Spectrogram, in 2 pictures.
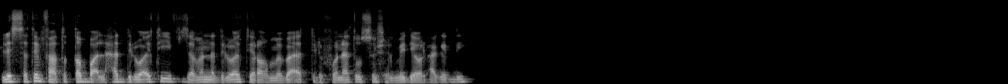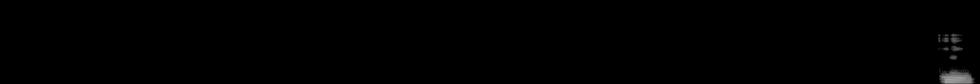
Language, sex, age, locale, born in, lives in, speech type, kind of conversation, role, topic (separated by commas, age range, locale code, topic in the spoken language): Arabic, male, 20-24, ar-EG, Egypt, Egypt, conversation, podcast, host, إيه المسلسل اللي بتفتكره من طفولتك ولسه فاكره لحد دلوقتي؟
